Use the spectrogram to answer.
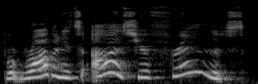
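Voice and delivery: high pleading cry. A narrator's reading. Camille appeals to the robin, crying out. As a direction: plead upward to a friend turned hostile. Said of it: "cried Camille".

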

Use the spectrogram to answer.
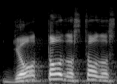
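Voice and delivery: loud stressed "todos"; insistent loud. Real, not acted. Priest telling the congregation everyone is hurt, loudly. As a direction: drive home "todos" to the whole room.

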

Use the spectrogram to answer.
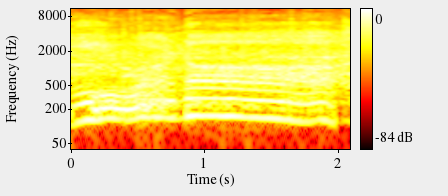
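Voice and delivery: low, stretched snore forming words; snoring exhale. Acted. Snorer taunts the one awake, snoring words. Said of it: "how do you people make these noises".

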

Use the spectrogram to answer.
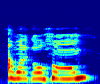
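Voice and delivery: put-on high, pleading child voice; a small boy who wants his mom; scared little boy.

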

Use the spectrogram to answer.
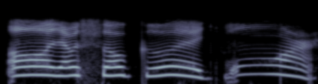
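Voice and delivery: put-on high, drawn-out baby whine; greedy baby begging in a high voice; little baby. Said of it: "And I'm a little baby".

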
